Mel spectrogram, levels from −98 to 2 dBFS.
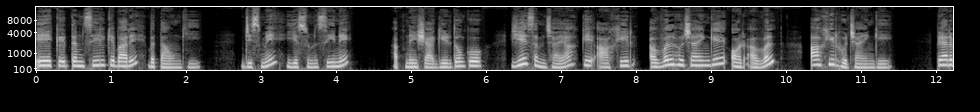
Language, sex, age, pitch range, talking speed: Urdu, female, 20-39, 180-260 Hz, 135 wpm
